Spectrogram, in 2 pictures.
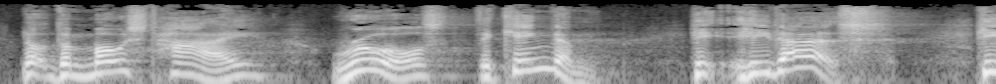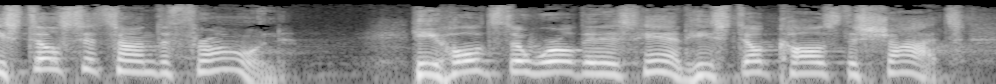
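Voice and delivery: high, loud, slow preacher's proclamation; soaring pulpit declaration; preaching at full force. Acted. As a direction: proclaim it to the back row, slowly. Preaching climax on God's rule.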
